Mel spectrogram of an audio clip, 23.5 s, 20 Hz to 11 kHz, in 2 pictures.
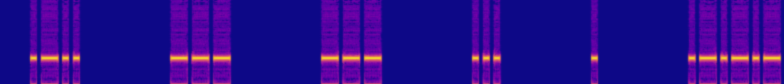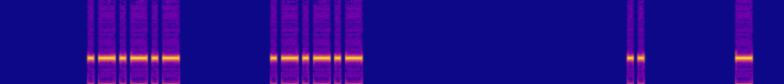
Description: Morse code, heard as a keyed tone, about 15 wpm, spaced as for 5 wpm, 1000 Hz. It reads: LOOSE... IT
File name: qotdfiles / 5wpm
